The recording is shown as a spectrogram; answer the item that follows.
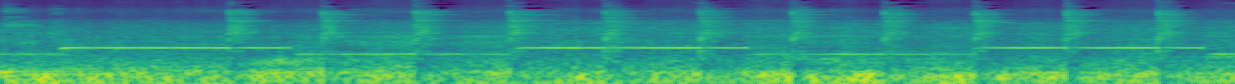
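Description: Railway level crossing warning alarm sounding as the barriers lift after a train has passed: an electronic two-tone signal alternating between a high and a low note about once a second, joined about a second in by sharp bell strikes about twice a second. Many motorbike engines are running underneath.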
